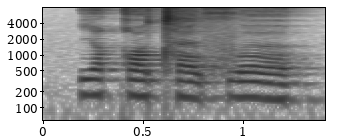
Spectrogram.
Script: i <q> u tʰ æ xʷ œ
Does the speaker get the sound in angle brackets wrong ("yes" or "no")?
no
